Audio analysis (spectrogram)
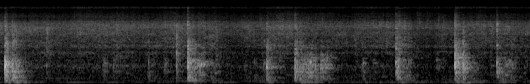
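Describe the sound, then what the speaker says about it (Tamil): Tamarind sautéing in a pan with mint for a mint chutney, a soft continuous sizzle broken by several distinct spoon or spatula scrapes at irregular intervals, close up with no voices. "இப்போ சின்ன நெல்லிக்காய் சைஸ் அளவு புளி ஆட் பண்ணிக்கலாம் அதையும் சேர்த்து நல்லா வதக்கி விடலாம்"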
